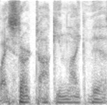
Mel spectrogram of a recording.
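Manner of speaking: put-on FM radio announcer voice. Showing how talking changes when someone is next door: put-on FM radio voice. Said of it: "You go into your F M voice".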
